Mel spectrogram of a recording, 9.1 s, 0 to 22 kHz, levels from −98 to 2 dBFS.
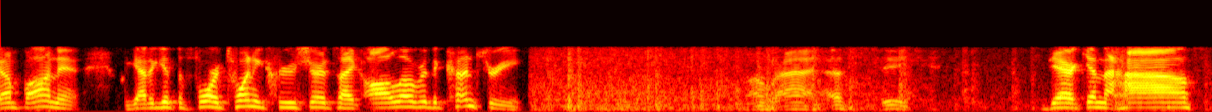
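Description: A noise suppressor is running through this speech clip and cutting only about 2 dB, yet its frame-by-frame gain changes still leave their mark: the residual background sinks in the gaps and lifts again beneath the talker. Around 4 s the room noise jumps by roughly 24 dB, and the noise suppressor catching up becomes clear from 3.96 to 6.17 s, just after "all over the country" and until "let's see". Its noise estimate lags the sudden rise, so the louder background first comes through with little reduction, then sinks over about 2.2 seconds as the estimate adapts and the cut settles near 6 dB. The room noise still sits only about 19 dB under the speech after the rise. Through the narrowband mobile link, which behaves as AMR-NB at around 12.2 kbps would, nothing passes above 3.8 kHz, with light coding damage.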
